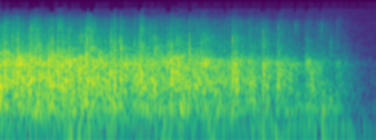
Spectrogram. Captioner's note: applause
